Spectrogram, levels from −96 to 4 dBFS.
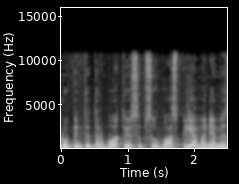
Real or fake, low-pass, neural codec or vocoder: real; 10.8 kHz; none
